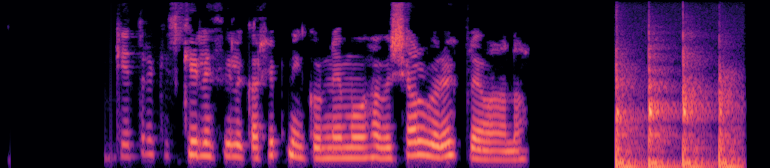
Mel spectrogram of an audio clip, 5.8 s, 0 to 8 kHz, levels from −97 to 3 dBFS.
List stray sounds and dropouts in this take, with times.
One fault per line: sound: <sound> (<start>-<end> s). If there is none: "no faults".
sound: thud (4.6-5.6 s)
